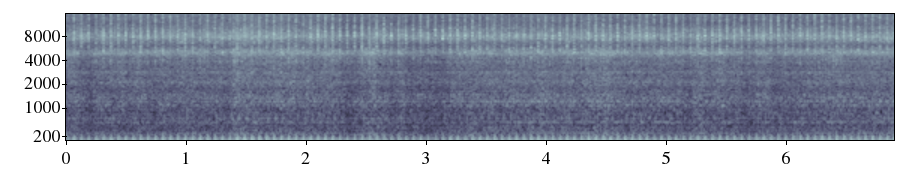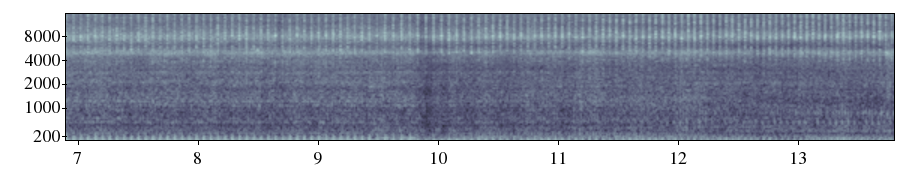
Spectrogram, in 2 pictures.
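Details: 1957 Gravely with a smaller 12-volt battery fitted, mowing soaked grass: steady, even single-cylinder thumping holds its speed under load with no stumbles or knocks. The healthy engine pulls strongly and cuts with power to spare.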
